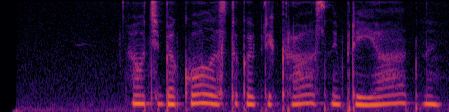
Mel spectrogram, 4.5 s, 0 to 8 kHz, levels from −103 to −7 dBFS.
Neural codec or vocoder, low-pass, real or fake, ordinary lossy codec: none; none; real; none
